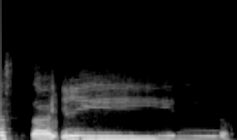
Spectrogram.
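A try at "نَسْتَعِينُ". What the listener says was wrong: हाँ, ये इन लंबा भी नहीं करना है, तो यही तो है ना, दरमियानी रखना है उसको।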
